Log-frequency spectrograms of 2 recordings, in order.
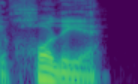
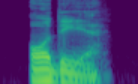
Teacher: In the Italian pronunciation of ecclesiastical Latin, which is the standard set by the Vatican, the H is always silent. For example, in classical, they would say hódie.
